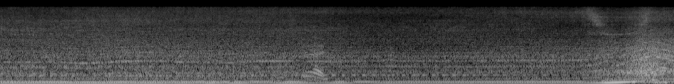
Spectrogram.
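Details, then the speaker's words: Air-cooled Porsche flat-six after a test-stand run, first running in the car on its own harness and fuel pump: even idle pulsing about four times a second, then a clean quick throttle blip. Normal idle. "really smooth. It is. That's the advantage of having it on that test stand first, yeah."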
